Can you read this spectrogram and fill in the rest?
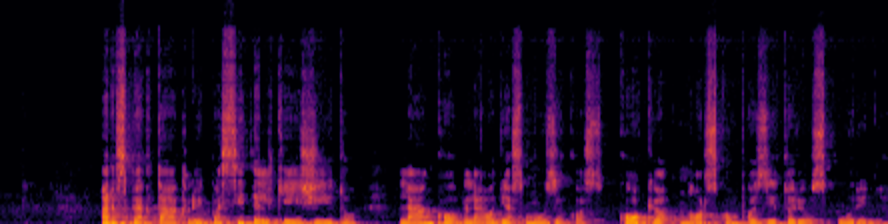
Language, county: Lithuanian, Utena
